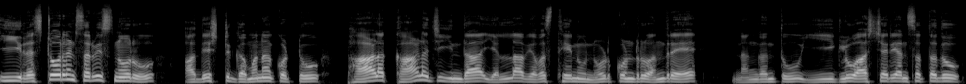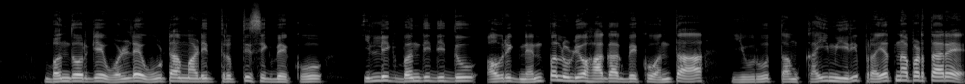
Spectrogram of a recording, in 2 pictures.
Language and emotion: Kannada, surprised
